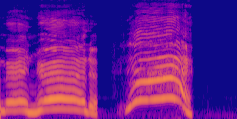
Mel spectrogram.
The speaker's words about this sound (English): He's got a good yell.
